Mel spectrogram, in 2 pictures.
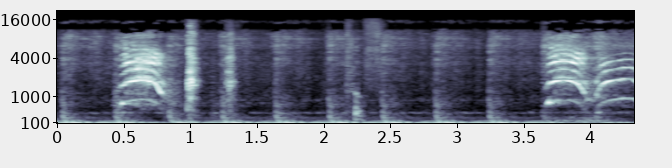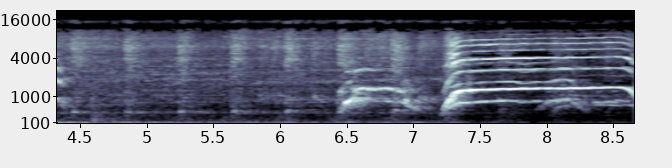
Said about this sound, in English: Why the screaming? Why the screaming? Oh my God.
